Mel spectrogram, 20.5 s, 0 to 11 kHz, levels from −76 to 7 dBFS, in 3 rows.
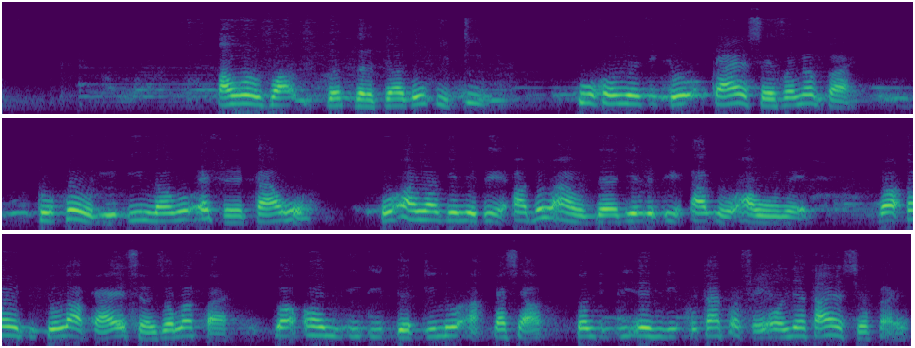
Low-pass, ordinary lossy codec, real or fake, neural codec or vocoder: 7.2 kHz; Opus, 24 kbps; fake; codec, 16 kHz, 0.5 kbps, FunCodec, trained on Chinese and English, 25 frames a second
